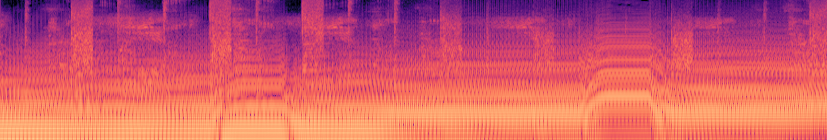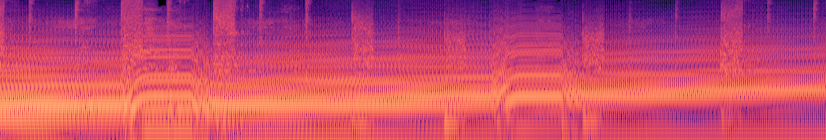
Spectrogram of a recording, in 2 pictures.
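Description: Electronic trap/bass-music instrumental fading out: a sustained, heavily processed synth chord whose pitch swoops down and back up about every two seconds, with the bass dropping away.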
